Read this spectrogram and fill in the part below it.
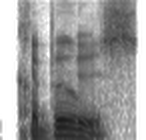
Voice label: "caboose", American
